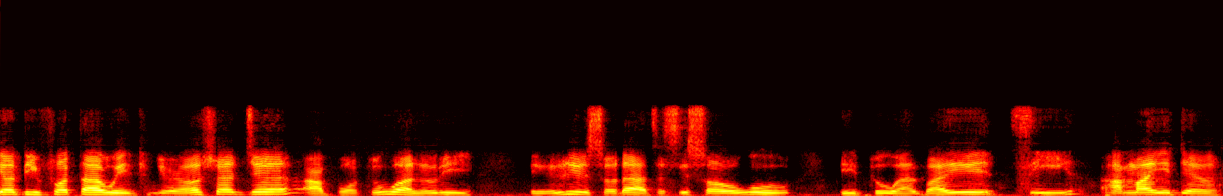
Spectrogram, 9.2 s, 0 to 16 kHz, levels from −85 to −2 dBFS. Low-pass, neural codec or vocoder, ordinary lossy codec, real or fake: 7.2 kHz; codec, 16 kHz, 1.1 kbps, Voila-Tokenizer; none; fake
